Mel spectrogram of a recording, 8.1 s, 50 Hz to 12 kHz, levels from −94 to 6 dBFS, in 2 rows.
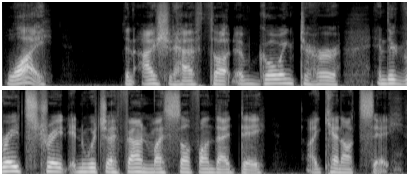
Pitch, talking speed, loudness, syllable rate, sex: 145 Hz, 185 wpm, -20 LUFS, 4.3 syllables/s, male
